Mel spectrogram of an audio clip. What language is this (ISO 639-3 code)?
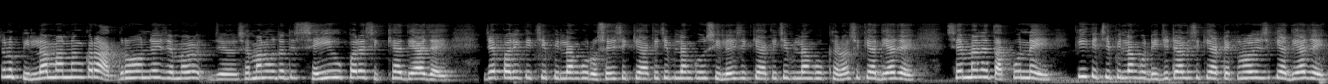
ori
